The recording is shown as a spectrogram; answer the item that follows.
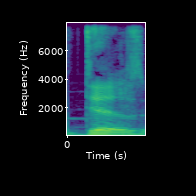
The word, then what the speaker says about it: DiZ: you have this guy known as dis who rhymes with jizz and so and he's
